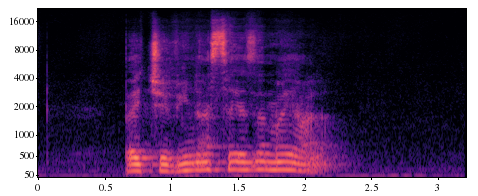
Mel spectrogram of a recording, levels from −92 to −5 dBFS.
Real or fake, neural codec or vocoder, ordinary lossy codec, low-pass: fake; codec, 44.1 kHz, 7.8 kbps, Pupu-Codec; none; none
